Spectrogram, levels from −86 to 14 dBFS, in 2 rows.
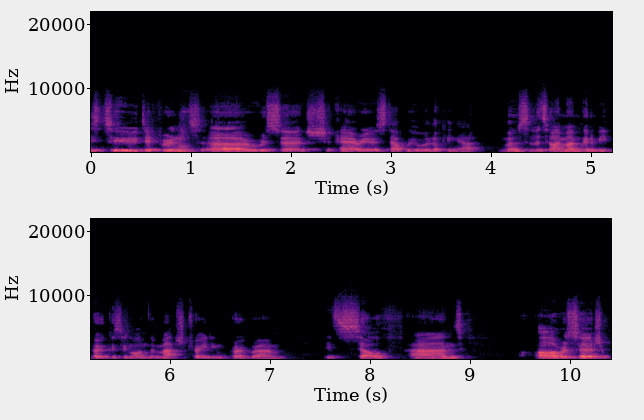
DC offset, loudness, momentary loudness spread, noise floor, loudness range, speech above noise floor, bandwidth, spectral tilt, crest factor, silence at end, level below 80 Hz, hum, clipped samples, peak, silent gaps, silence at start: under 0.1%; -32 LUFS; 12 LU; -65 dBFS; 5 LU; 34 dB; 10 kHz; -4 dB/octave; 20 dB; 0 s; -70 dBFS; none; under 0.1%; -12 dBFS; none; 0 s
